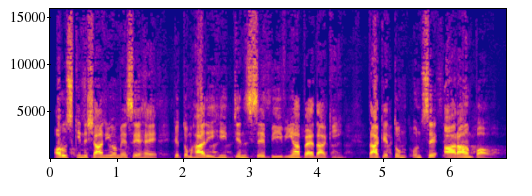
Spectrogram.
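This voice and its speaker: Male radio reader, calm and formal, steady measured scripture translation in a studio. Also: on the high side. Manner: calm, even, formal delivery. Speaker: radio host reading a translation.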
